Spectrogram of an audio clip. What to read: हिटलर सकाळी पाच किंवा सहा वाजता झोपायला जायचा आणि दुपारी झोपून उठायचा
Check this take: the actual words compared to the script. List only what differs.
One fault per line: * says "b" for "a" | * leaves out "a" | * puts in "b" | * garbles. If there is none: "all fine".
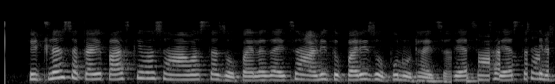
* garbles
